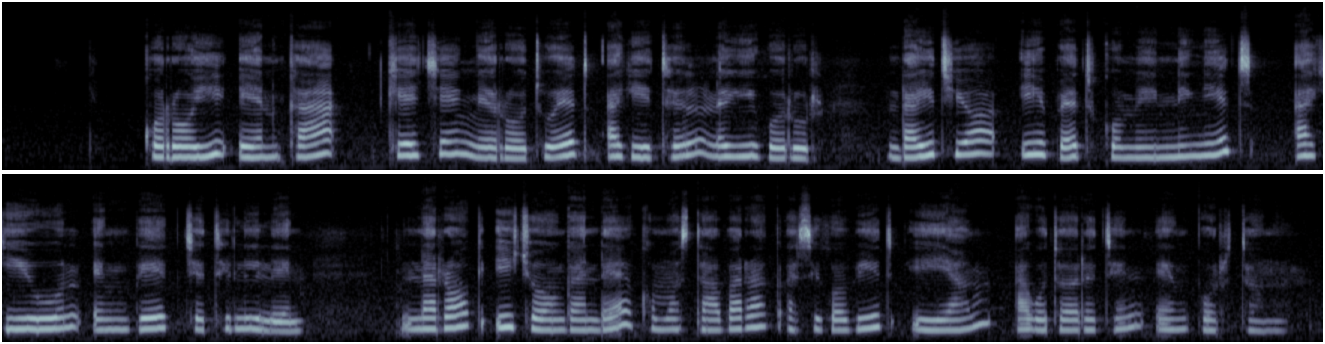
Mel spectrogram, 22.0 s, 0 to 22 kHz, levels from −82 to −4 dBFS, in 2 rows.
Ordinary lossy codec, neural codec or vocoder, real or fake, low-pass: none; vocoder, 44.1 kHz, 128 mel bands every 256 samples, BigVGAN v2; fake; none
